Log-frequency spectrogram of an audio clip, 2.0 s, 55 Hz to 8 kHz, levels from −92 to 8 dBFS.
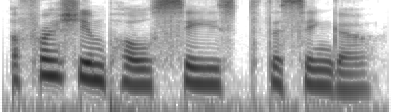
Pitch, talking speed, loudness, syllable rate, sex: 200 Hz, 180 wpm, -17 LUFS, 5.5 syllables/s, female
